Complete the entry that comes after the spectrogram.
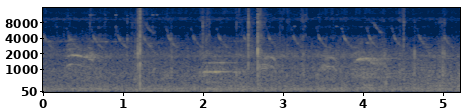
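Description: Faint outdoor bird calls: many small high chirps and a few short arched calls, with scattered light taps.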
